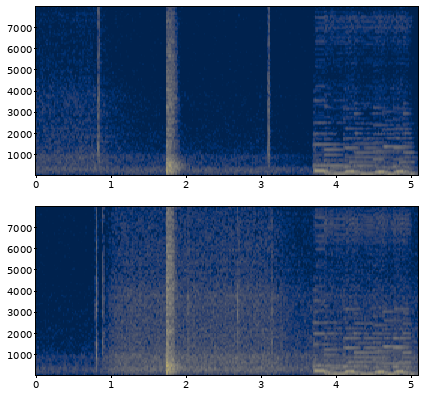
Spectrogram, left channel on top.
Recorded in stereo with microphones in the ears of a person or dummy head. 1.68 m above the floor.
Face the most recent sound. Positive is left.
turn(degrees=-10)  # may be behind; listen again after turning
